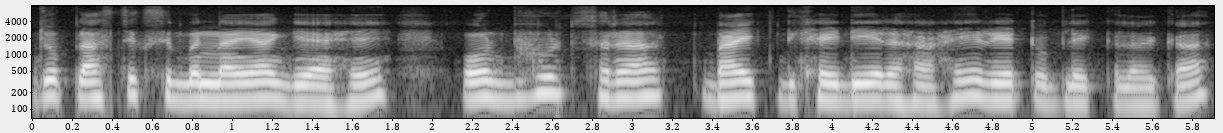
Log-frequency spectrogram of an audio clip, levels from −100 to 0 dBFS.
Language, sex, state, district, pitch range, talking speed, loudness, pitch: Hindi, male, Arunachal Pradesh, Longding, 140-165 Hz, 190 wpm, -16 LUFS, 155 Hz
